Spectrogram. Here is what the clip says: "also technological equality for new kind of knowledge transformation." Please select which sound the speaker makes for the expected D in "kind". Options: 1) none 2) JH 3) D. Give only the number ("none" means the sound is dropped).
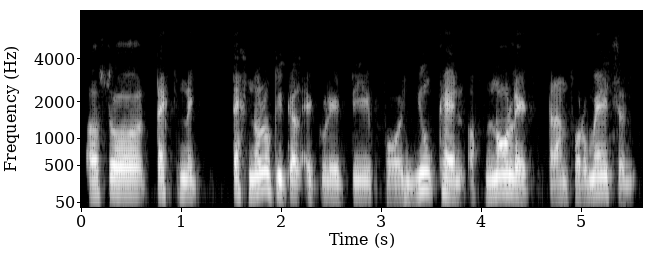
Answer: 1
